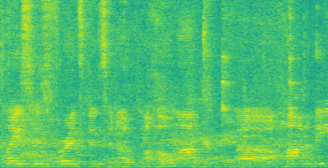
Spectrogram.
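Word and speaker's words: Honobia: There are places, for instance, in Oklahoma, Honaby is how you say that one, right, you guys back there? Honaby.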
